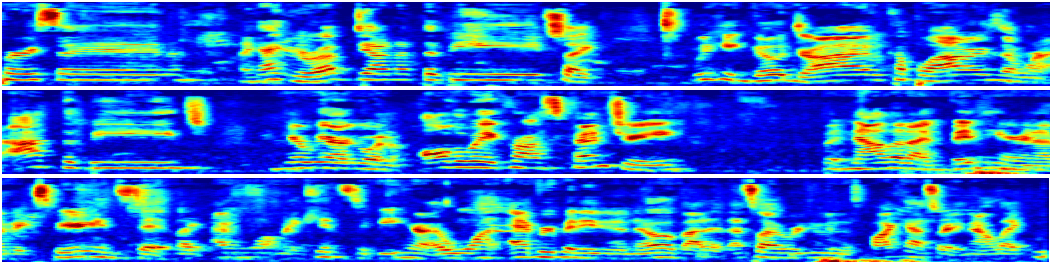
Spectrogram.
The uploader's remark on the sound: Head to Panama City Beach with the family for a little rest and relaxation. They record live from the beach on their balcony.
